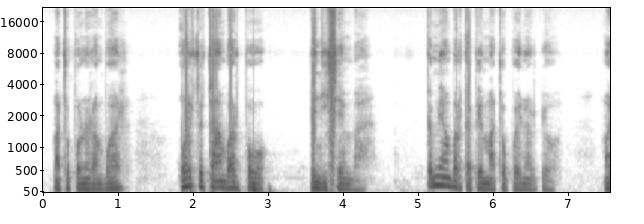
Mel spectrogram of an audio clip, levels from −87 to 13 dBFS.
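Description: Integer overflow strikes the speech at 0.28 s, from 1.86 to 2.82 s, from 3.59 to 3.90 s, at 5.12 s and from 5.51 to 5.68 s. The gain pushed peaks past the integer limit by about 5, 4, 10, 3 and 3 dB, and those samples wrapped to the opposite extreme instead of being held. Each one is a harsh crack, worst near 3.6 s. The waveform shows peaks abruptly flipping sign, and the spectrogram shows full-band vertical streaks.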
